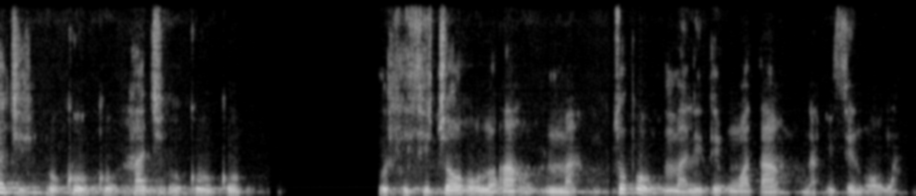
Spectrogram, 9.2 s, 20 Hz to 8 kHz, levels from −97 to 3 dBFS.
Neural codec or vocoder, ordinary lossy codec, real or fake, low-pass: codec, 16 kHz, 16 kbps, FunCodec, trained on Chinese and English, 50 frames a second; none; fake; none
